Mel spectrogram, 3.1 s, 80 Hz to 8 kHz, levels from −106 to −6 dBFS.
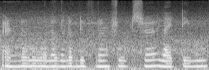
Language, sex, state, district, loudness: Gujarati, female, Gujarat, Gandhinagar, -16 LUFS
